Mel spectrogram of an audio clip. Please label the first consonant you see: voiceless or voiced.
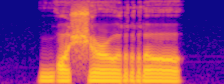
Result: voiced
